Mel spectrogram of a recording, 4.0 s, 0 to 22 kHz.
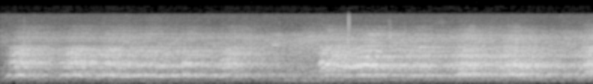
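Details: Dobermann at the Scottish Dobermann Club championship show 2012, Limit Dog class, gives loud, rough barks that run almost without pause, with a sharp jump in strength just past the two-second mark.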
